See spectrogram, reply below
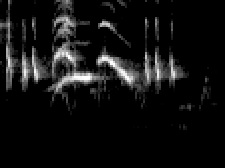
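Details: White-rumped shama singing vigorously (gacor): three quick sharp chirps, then long clear whistled notes that slide up and down, then another trio of short bright chirps. A faint low hum runs underneath.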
